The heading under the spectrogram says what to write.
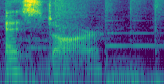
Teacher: it is very common to hear English language learners add an eh sound before the s, making star, for example, estar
